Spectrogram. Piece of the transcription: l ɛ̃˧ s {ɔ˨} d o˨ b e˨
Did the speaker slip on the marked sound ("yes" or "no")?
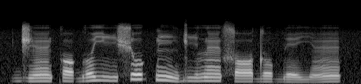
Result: no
